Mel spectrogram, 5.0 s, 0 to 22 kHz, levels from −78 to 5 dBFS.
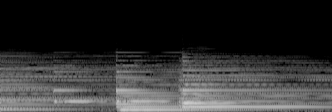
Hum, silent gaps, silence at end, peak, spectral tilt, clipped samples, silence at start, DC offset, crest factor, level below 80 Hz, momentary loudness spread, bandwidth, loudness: none; none; 0 s; -2 dBFS; -11 dB/octave; under 0.1%; 0 s; under 0.1%; 16 dB; -48 dBFS; 12 LU; 3.4 kHz; -20 LUFS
